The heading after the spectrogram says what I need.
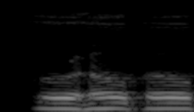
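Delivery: very loud, high, mocking demon voice. Retelling a dream, the speaker imitates a demon's mocking voice. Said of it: "doing that in a demonic, demonic voice".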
